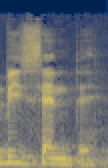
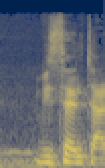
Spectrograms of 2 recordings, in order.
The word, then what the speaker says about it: Vicente: Vicente Matthias Diaz Silva oder äh, Vicente, eher Spanisch. – Genau, Vicente Matías Díaz Silva. – Ja, und das, das erste? Äh, Vicente. Vicente, also Spanisch.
